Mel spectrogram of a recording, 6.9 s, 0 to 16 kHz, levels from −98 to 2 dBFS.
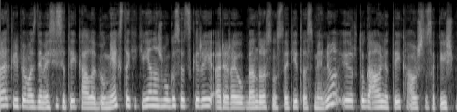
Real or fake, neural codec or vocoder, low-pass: fake; vocoder, 44.1 kHz, 128 mel bands, Pupu-Vocoder; 14.4 kHz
